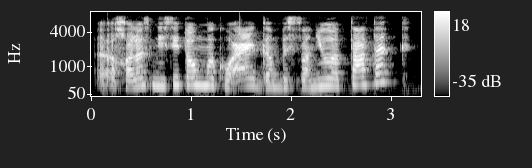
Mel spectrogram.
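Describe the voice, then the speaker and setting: Lady reading a snooty mean older mom-in-law, egyptian accent, quick and a bit high, dull sound. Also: fairly even intonation, fairly bright tone, natural voice. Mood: scornful. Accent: Egyptian Arabic. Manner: scornful, mocking. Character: sharp-tongued greedy older mother-in-law.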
